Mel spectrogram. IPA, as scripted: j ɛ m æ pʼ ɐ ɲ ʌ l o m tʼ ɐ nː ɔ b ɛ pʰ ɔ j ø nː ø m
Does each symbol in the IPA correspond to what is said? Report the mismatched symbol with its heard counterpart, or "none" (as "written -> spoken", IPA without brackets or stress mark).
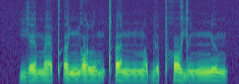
ʌ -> ɔ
